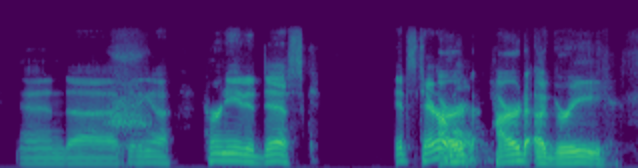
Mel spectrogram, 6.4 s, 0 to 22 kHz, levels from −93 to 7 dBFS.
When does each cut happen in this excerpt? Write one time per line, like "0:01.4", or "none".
none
